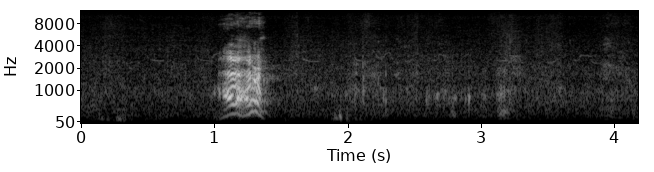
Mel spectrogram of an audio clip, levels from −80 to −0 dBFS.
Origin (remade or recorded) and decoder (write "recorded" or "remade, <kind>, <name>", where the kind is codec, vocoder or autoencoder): recorded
